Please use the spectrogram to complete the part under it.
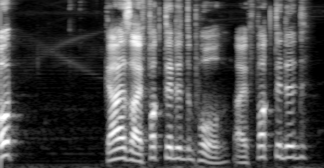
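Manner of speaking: put-on high, loud Brazilian accent. Recalling a Brazilian paladin in the guild apologizing to the group, imitating his Brazilian accent. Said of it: "with the Brazilian accent".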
